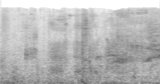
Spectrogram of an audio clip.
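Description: Flames crackle and burst.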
